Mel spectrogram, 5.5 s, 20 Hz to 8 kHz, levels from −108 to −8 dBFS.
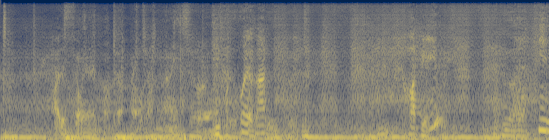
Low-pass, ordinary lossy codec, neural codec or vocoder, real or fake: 7.2 kHz; none; codec, 16 kHz, 1 kbps, FreqCodec, larger model; fake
